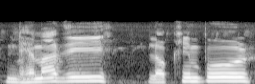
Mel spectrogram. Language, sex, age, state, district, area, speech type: Assamese, male, 45-60, Assam, Dhemaji, rural, spontaneous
